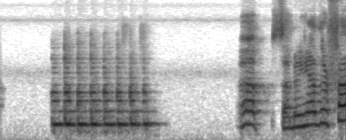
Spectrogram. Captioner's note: phone ringing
